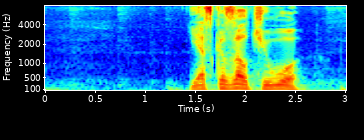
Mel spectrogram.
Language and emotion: Russian, angry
